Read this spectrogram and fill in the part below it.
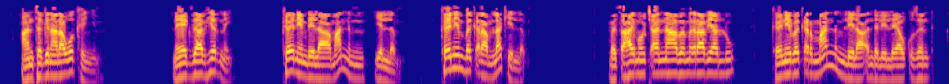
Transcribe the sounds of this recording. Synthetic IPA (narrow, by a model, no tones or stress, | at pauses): ʔant̪ʰəɡɨnalawːɔkʰəɲːɪm | ʔɨnʔejɛɡzjaβɦe̞ɾnə̰ɲː | kʰəɨne̞mle̞lamanːɨmjɛlːə̰m | kʰəɨne̞mbəkʼəɾamlakjɛlːə̰m | bəsʼəhajməwt͡ʃʼaɨnːabəmɨʔɨɾaβjalːu | kʰəɨne̞βəkʼɨɾmanːɨmːle̞laʔɨ̰nd̪əle̞lːəjawkʼuzənd̪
